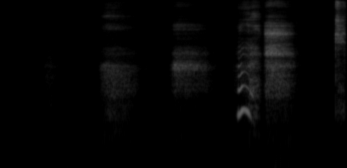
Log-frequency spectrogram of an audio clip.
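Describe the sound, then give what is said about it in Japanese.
A person takes slow, deep breaths, several soft breathy inhales and exhales, one of them ending in a voiced, sigh-like release. The breaths are fairly quiet, with short pauses between them. “私の言う通り、深呼吸してみよう。”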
